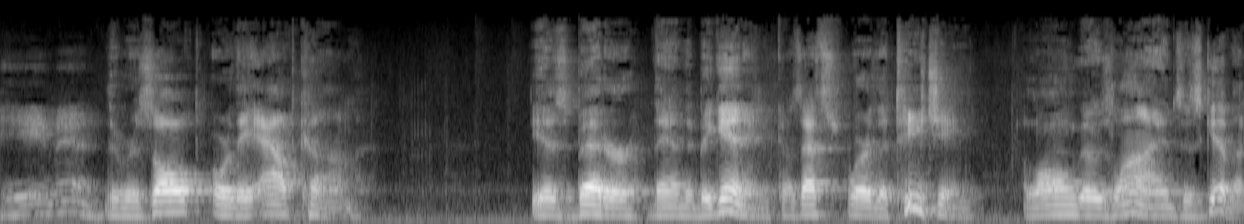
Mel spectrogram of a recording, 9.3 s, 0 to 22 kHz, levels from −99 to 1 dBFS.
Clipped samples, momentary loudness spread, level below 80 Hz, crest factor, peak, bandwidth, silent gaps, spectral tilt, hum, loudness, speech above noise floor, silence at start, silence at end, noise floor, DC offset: under 0.1%; 20 LU; -58 dBFS; 20 dB; -4 dBFS; 15 kHz; none; -5 dB/octave; none; -22 LUFS; 36 dB; 0 s; 0 s; -58 dBFS; under 0.1%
